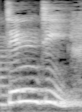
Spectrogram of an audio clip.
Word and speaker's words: Gen Z: এটা এর পরে আসছে আমাদের জেনারেশন মানে জেনারেশন জি বা জেন জি। এটাকে কিন্তু একচুয়ালি বলে জেন জেড। জেনজেডটাকে কিন্তু এটার প্রোনাউন্সিয়েশন হয় জেনজি।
